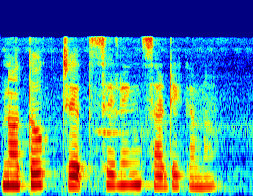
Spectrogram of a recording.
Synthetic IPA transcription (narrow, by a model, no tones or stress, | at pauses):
nɔt̪ɔk̚t͡ʃɛt̪̚siɾiŋsaɖɛkana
